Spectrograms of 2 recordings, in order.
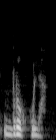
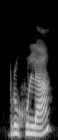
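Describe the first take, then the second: First: "brújula" with the accent on BRÚ; correctly accented BRÚjula; stress on first syllable. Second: "brújula" stressed on LA, as brujuLÁ; misaccented "brújula", rising on the final LA; wrong final stress. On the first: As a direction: stress BRÚ and let "jula" fall away. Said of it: "Lo correcto es decir brújula". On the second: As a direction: throw the accent onto the last syllable of "brújula". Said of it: "son formas incorrectas". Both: Shown as a demonstration.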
